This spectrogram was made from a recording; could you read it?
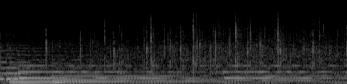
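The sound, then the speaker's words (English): An audience at a Sunday church service at Calvary applauds, a scatter of sharp claps running steadily throughout, over a steady bed of sustained, low musical tones that hold underneath the clapping. “Now, I appreciate the applause on that.”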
